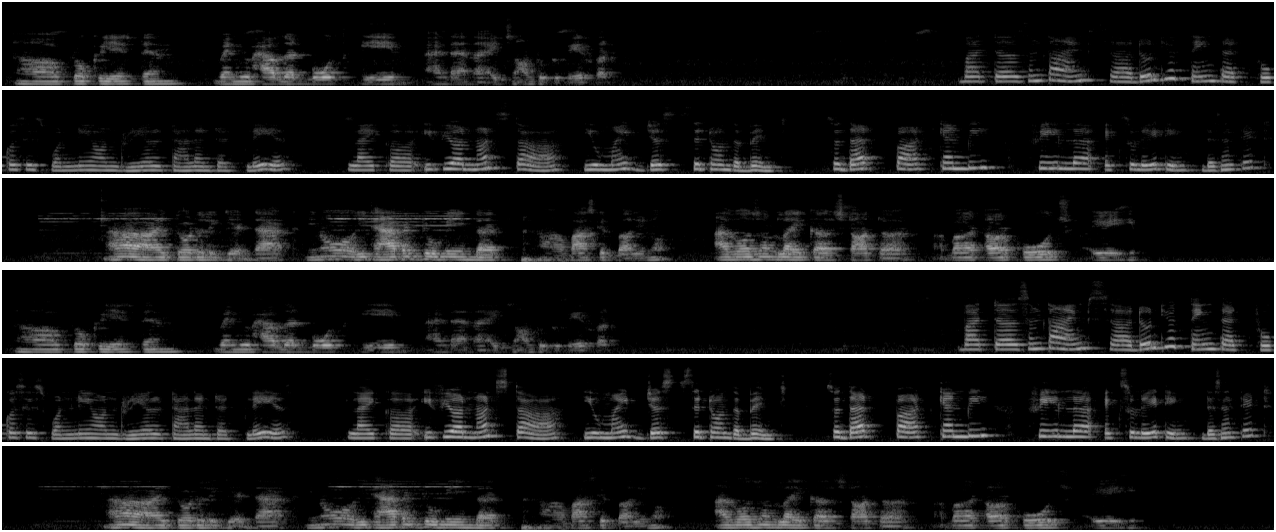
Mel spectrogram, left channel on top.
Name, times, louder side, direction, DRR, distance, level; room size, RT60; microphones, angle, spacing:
voice 1, 0.1-1.8 2.1-6.1 9.1-9.3 25.8-32.1 32.6-36.8, left 2 dB, 70° left, 1.2 m, -34 dB
voice 2, 9.6-15.6 16.2-20.4 21.0-22.6 23.0-25.3, right 2 dB, 45° right, 1.0 m, -32 dB
10.5 x 9.0 x 3.7 m
head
